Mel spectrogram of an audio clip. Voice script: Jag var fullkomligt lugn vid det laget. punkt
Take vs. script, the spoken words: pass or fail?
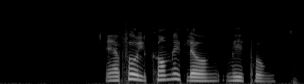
fail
